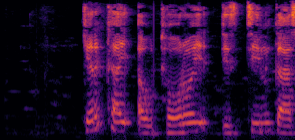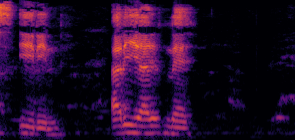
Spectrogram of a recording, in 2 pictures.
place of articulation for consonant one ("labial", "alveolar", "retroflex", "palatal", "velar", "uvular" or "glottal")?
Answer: velar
